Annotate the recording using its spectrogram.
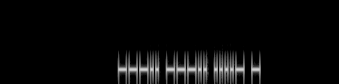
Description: Morse code, heard as a keyed tone, about 44 wpm, 700 Hz. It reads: 884T
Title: Common Cut Numbers - 4-Digit 45wpm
